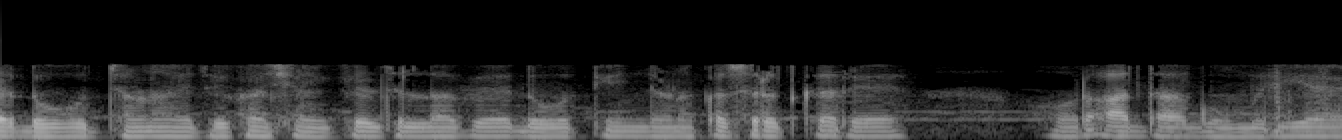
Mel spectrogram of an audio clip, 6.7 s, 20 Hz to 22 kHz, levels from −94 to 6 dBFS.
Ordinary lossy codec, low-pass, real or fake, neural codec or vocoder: AAC, 16 kbps; 7.2 kHz; real; none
